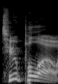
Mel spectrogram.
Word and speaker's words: Tupelo: Tupelo.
